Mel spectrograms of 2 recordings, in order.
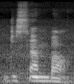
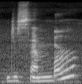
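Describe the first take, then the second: First: DECEMBER with the final R dropped; British pronunciation. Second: DECEMBER with the final R sounded; American pronunciation. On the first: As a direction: say December British-style, ending in an open "ba". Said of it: "difference between American and British pronunciation". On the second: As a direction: say December American-style, ending in an r. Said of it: "call your attention about this pronunciation". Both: Shown as a demonstration.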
